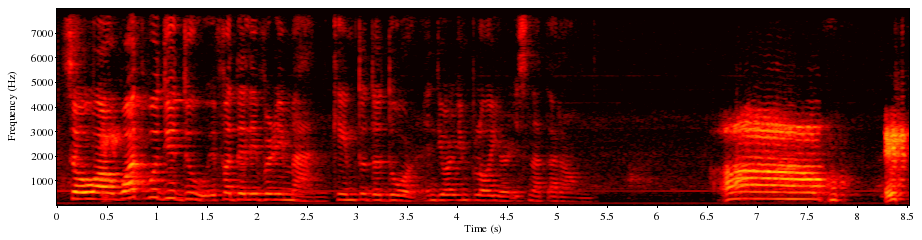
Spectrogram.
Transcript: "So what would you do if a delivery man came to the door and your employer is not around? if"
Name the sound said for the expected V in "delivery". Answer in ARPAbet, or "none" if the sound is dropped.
V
